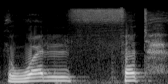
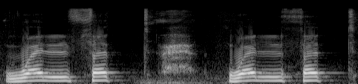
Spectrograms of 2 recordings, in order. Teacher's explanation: Yalnız vel feth kelimesinde ta'dan önce nefes kesilsin.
